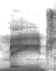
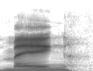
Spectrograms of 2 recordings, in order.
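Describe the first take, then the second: First: The name sounds like the start of 'mangy'. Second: The name sounds like the start of 'mangle'. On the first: "it could be mange like mangy" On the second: "I've always said mang because of like mangle"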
